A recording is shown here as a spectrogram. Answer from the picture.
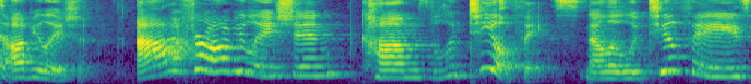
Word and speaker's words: luteal: And I said luteal, it's definitely pronounced luteal, but you'll start to feel a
